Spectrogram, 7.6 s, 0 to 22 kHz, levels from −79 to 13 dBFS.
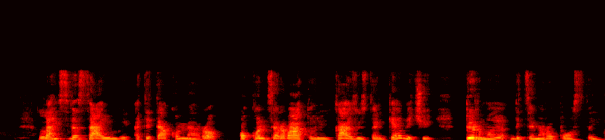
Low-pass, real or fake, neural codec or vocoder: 10.8 kHz; real; none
